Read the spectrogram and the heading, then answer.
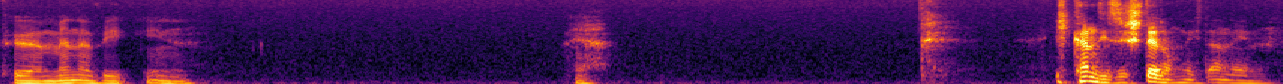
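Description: A man's lowish, soft-toned voice plays a brooding scientist in a radio play. He is introspective and searching, torn by conscience, with a theatrical delivery. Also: fairly quick. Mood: bitter, subdued. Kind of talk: German radio drama acting.

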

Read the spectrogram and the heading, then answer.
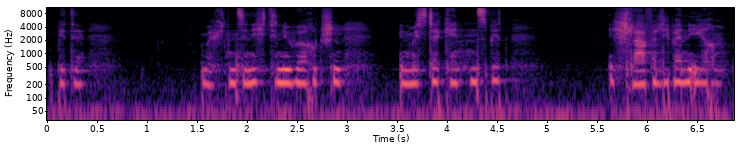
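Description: An actress playing a clingy, jealous twelve-year-old girl in a 1950s German radio play, intense and breathy, often dropping to whispers. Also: a little high, completely flat delivery, unhurried, long pauses, close to an everyday voice. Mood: adoring, secretive.

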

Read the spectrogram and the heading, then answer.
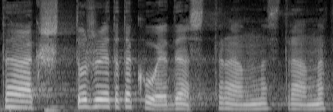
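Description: A man's voice: medium pitch, slow, in a large hall, soft background music, lightly acted. A man playing an impulsive, commanding Eastern caliph in a theatrical fairy-tale audio play. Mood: intrigued. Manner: imperious, theatrical.

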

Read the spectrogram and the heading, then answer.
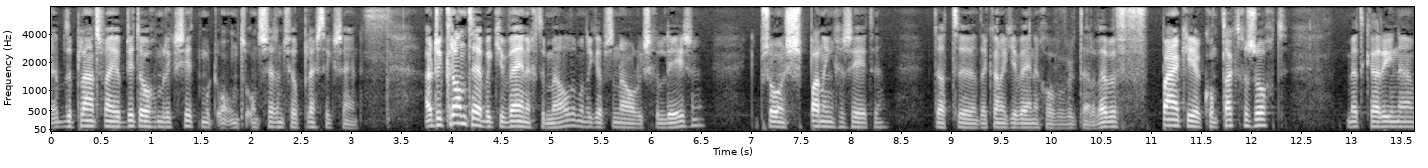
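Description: A man's voice: fairly low pitch, fast talker, a little mellow, no echo. A male radio presenter in a casual, businesslike radio-contact conversation, ending turns with "over". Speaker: radio presenter at the base station.

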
